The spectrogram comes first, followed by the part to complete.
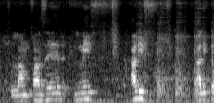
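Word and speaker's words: ألف: চলে যাই এই যে আলিফটা দেখতেছেন না এই যে আলিফটা আলিফটা উচ্চারণ হবে আপনার এখান থেকে আ মানে এই যে গলার শুরু থেকে আ দিয়ে শুরু হবে আ এই যে দেখেন আমি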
